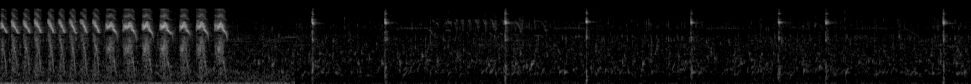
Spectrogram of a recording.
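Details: Rufous-capped warbler song: a fast, even burst of about a dozen sharp, high chipping notes lasting two seconds. Then come scattered single clicks and quiet.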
